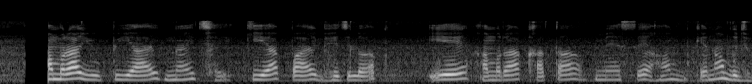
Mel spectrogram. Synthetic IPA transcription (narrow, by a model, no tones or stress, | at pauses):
həmɾajupiajnəjt͡ʃʰəkijapajbʱed͡ʒlək | jehəmɾakʰat̪ameseɦəmkenabud͡ʒʱb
